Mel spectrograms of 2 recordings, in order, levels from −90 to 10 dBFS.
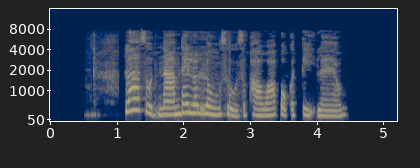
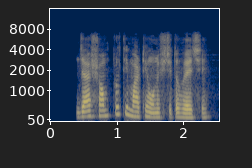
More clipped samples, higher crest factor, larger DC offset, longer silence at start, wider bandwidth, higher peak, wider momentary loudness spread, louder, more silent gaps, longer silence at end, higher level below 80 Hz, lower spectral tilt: neither; about the same, 18 dB vs 18 dB; neither; first, 0.55 s vs 0.4 s; about the same, 8 kHz vs 7.4 kHz; about the same, -4 dBFS vs -4 dBFS; first, 19 LU vs 7 LU; about the same, -22 LUFS vs -20 LUFS; first, 1.06-1.11 s, 3.72-3.77 s vs none; first, 0.75 s vs 0.15 s; about the same, -64 dBFS vs -64 dBFS; about the same, -4.5 dB/octave vs -5.5 dB/octave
